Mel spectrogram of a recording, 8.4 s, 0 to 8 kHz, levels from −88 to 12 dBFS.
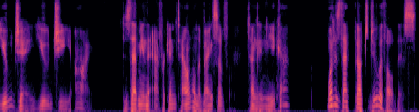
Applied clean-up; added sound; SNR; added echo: none; none; none; none.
